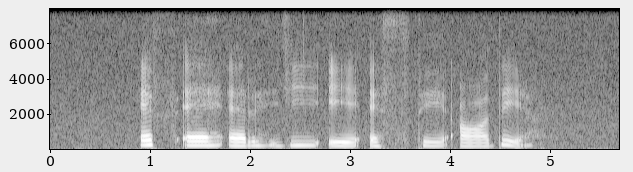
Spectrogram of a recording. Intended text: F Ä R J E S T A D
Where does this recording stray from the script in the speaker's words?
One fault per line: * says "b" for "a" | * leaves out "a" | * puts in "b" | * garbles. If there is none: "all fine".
all fine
